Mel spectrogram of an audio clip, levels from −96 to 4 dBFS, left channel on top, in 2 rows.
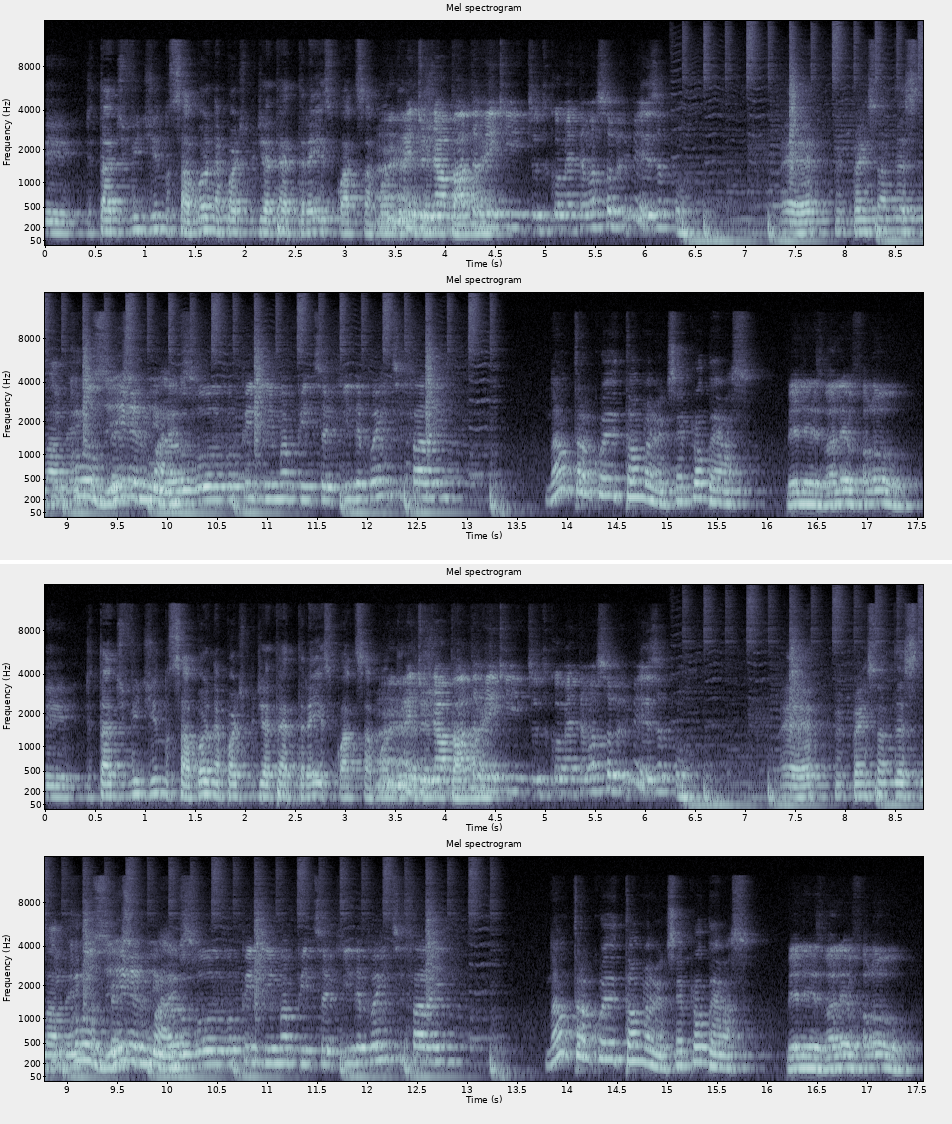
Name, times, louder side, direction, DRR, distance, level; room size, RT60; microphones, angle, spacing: voice 1, 0.0-3.5 3.8-4.4 7.3-10.1 13.8-15.8, right 1 dB, 30° right, 1 dB, 0.6 m, -23 dB
voice 2, 3.3-6.5 8.8-12.9 16.2-17.4, equal, ahead, -1 dB, 1.1 m, -22 dB
sound 1, 6.3-13.3, left 1 dB, 15° left, 0.6 m, -34 dB
9.0 x 4.2 x 2.7 m, 0.73 s
head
